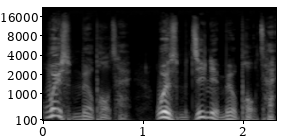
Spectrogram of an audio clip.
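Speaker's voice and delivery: put-on furious bellowing, loud angry roar. Speaker recounts their dad finding no kimchi on the table: retelling an angry roar. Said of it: "他就怒吼".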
